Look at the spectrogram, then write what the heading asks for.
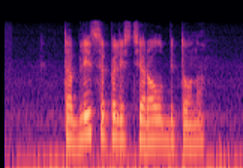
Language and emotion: Russian, neutral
